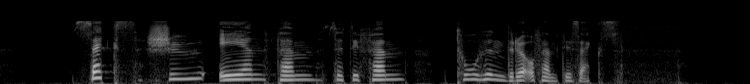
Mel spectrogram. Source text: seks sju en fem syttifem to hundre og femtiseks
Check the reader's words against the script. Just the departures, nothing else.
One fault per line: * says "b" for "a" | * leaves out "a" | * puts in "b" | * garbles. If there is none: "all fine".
all fine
